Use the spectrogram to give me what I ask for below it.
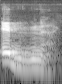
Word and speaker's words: ابن: بمعنى ان انا لو كلمة ابن مثلا جت في نص الكلام فالالف ده هو ما بقرأهوش، فبوصل اللي قبله باللي بعديه.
